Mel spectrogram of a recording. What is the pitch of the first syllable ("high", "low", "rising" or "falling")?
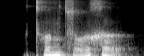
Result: high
